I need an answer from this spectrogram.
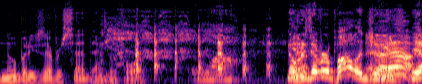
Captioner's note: chuckles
